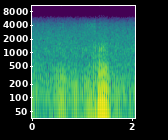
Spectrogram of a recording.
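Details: Male pet cat in a vigorous purr: steady low rumbling that rises to a brief, louder, fuller burst about two-thirds through before settling back.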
